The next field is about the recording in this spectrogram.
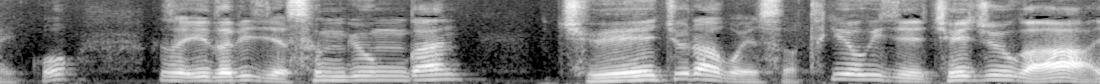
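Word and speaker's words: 좨주: 관직이기 때문에 읽을 때 이렇게 좌에 일을 써서 죄주라고 이렇게 읽는 거죠. 죄주 이렇게 했습니다. 그래서 한자 자체는 이제 제사할 때 제자입니다. 그렇지만 관직이 되면 죄주라고 읽죠.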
